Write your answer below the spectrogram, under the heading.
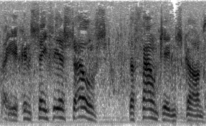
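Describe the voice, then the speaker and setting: A man's voice: a little high, expressive, measured pace. A man playing a cheeky, surly old park keeper in a radio drama, curt, defensive and insolent. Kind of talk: British radio drama acting. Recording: noisy radio drama recording, outdoor ambience.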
